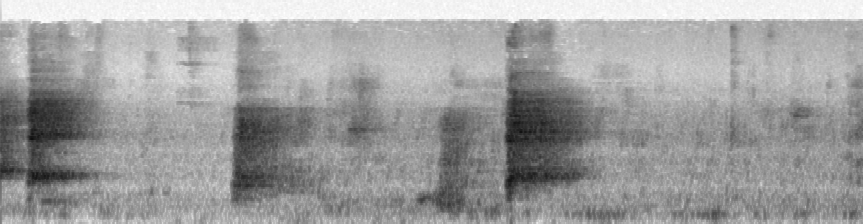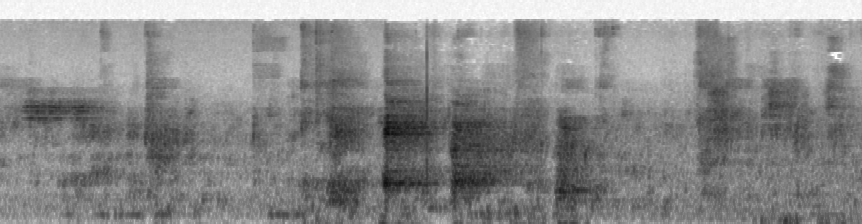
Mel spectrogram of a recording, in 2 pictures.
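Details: Playful Doberman and pug: loud, abrupt barks, then a denser cluster of overlapping yips and barks in the second half, with brief pauses between bursts.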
